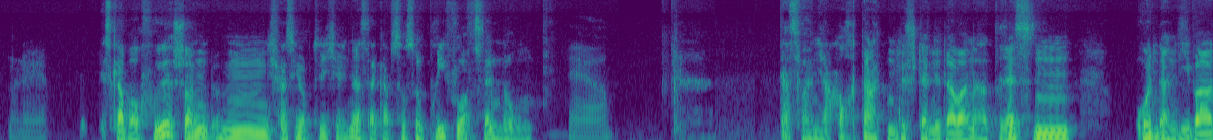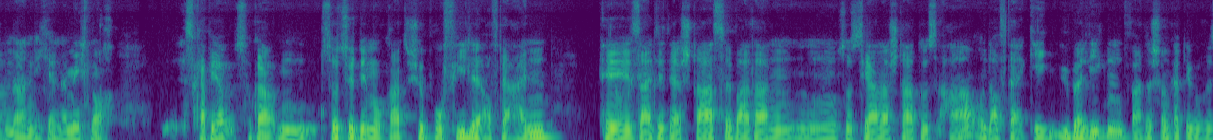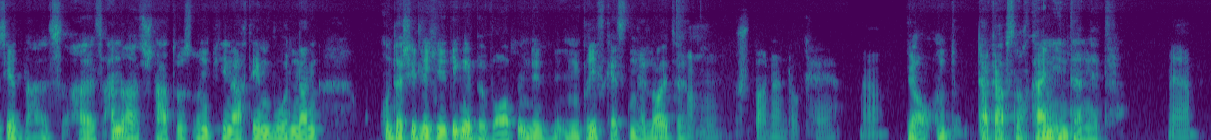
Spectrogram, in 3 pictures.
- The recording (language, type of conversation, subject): German, unstructured, Was denkst du über das Sammeln persönlicher Daten im Internet?
- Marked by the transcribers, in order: static; tapping; other background noise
